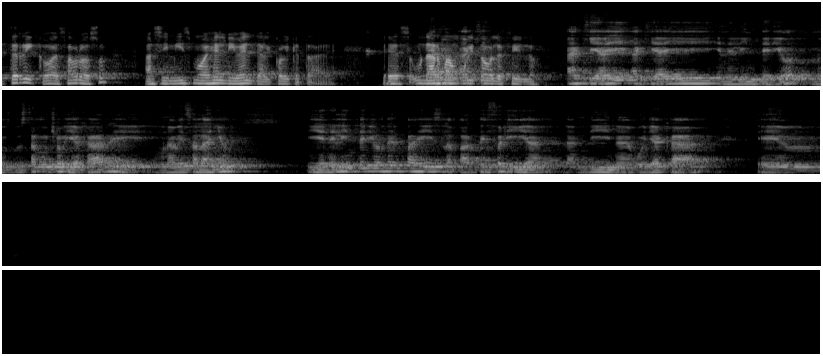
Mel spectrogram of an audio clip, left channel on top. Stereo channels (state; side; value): silent; right; 52 dB below the other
